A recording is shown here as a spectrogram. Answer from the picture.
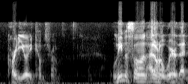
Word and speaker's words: limaçon: What's the name of the C that has the little hooky thing on the? I don't know. But it's pronounced sort of like an S. So it's a limaçon, right? It's not limacon, right? It wasn't a Texan that discovered these. It was a Frenchman.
